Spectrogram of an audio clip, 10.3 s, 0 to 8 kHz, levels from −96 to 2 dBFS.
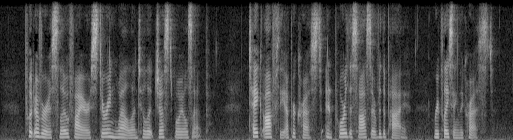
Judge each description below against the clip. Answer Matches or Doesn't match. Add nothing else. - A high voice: Doesn't match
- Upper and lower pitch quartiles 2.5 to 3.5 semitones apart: Matches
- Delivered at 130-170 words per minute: Matches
